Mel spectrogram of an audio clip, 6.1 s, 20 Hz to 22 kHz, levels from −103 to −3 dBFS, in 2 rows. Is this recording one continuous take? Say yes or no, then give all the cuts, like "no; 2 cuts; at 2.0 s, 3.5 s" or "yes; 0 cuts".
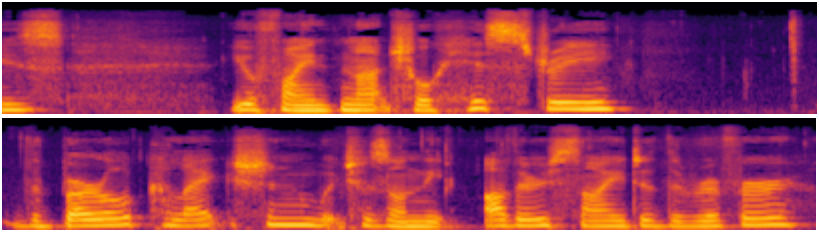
no; 1 cut; at 3.0 s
